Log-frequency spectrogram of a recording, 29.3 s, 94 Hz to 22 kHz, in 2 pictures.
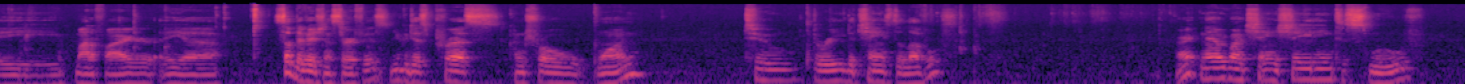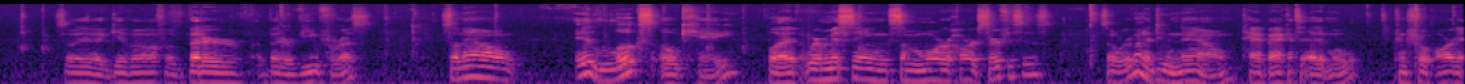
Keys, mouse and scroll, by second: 2.3-4.0 drag, 6.0 ctrl+1, 7.6 ctrl+2, 8.2 ctrl+3, 10.2 Tab, 11.6 t, 13.7-14.8 drag, 17.6 t, 18.6 a, 25.6 Tab, 26.4 a, 28.9 ctrl+r.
